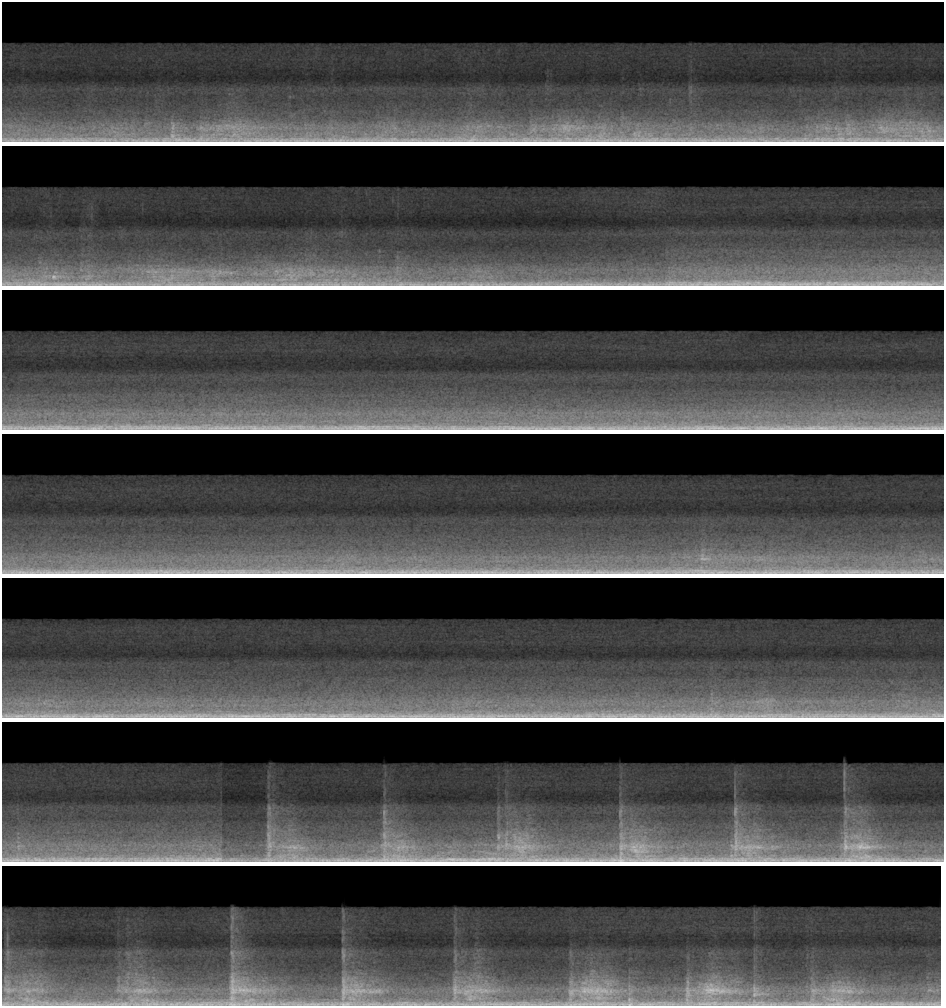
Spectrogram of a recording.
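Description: Milk boiling and frothing in a large iron kadhai, a steady bubbling rush, while a long metal ladle stirs it. Near the end the ladle scrapes and knocks against the pan about twice a second.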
